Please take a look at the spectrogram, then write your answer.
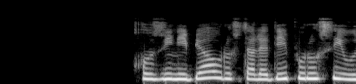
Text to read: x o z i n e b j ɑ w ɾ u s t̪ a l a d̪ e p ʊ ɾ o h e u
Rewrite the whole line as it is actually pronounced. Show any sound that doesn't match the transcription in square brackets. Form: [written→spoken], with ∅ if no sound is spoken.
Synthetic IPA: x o z i n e b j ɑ w ɾ u s t̪ a l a d̪ e p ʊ ɾ o [h→s] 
